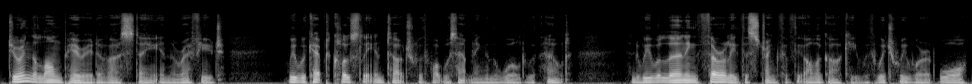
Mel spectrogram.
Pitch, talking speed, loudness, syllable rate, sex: 90 Hz, 245 wpm, -22 LUFS, 6.9 syllables/s, male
